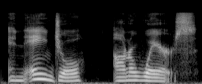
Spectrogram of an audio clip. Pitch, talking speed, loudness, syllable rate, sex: 180 Hz, 90 wpm, -17 LUFS, 4.3 syllables/s, female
